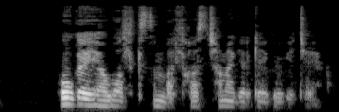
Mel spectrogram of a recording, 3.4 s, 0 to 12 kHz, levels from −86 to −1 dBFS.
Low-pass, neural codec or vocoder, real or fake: 9.9 kHz; vocoder, 22.05 kHz, 80 mel bands, Vocos; fake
